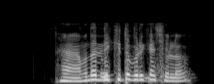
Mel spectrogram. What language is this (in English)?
Bangla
